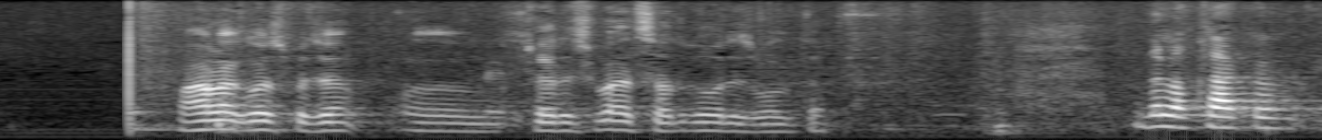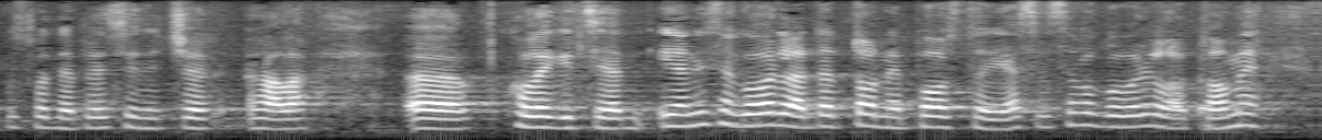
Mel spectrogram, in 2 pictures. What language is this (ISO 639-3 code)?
hrv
